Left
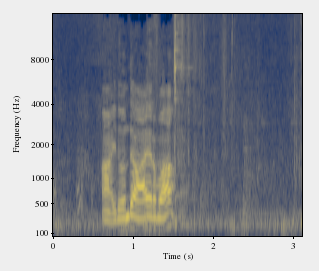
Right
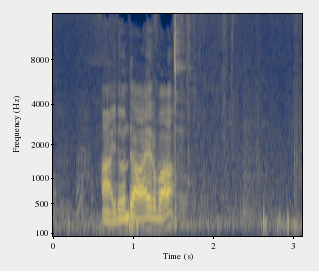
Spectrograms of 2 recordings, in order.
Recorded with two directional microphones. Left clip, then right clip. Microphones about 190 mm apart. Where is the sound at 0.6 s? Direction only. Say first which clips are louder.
Right 1 dB; 50° right (ahead or behind).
